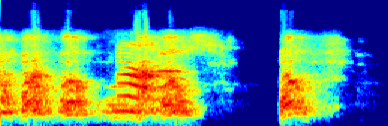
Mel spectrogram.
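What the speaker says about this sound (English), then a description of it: "they hear your doggies barking" A pet dog named Bam Bam barks at a lively Christmas party, giving a quick run of loud, close barks and yips, then a pause and one more sharp bark.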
